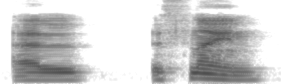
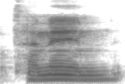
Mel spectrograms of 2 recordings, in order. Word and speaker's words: الاثنين: يوم الأحد, يوم الأحد, which means Sunday, or يوم الاثنين, يوم الاثنين, or تنين, either doesn't really matter, it's just a different pronunciation.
